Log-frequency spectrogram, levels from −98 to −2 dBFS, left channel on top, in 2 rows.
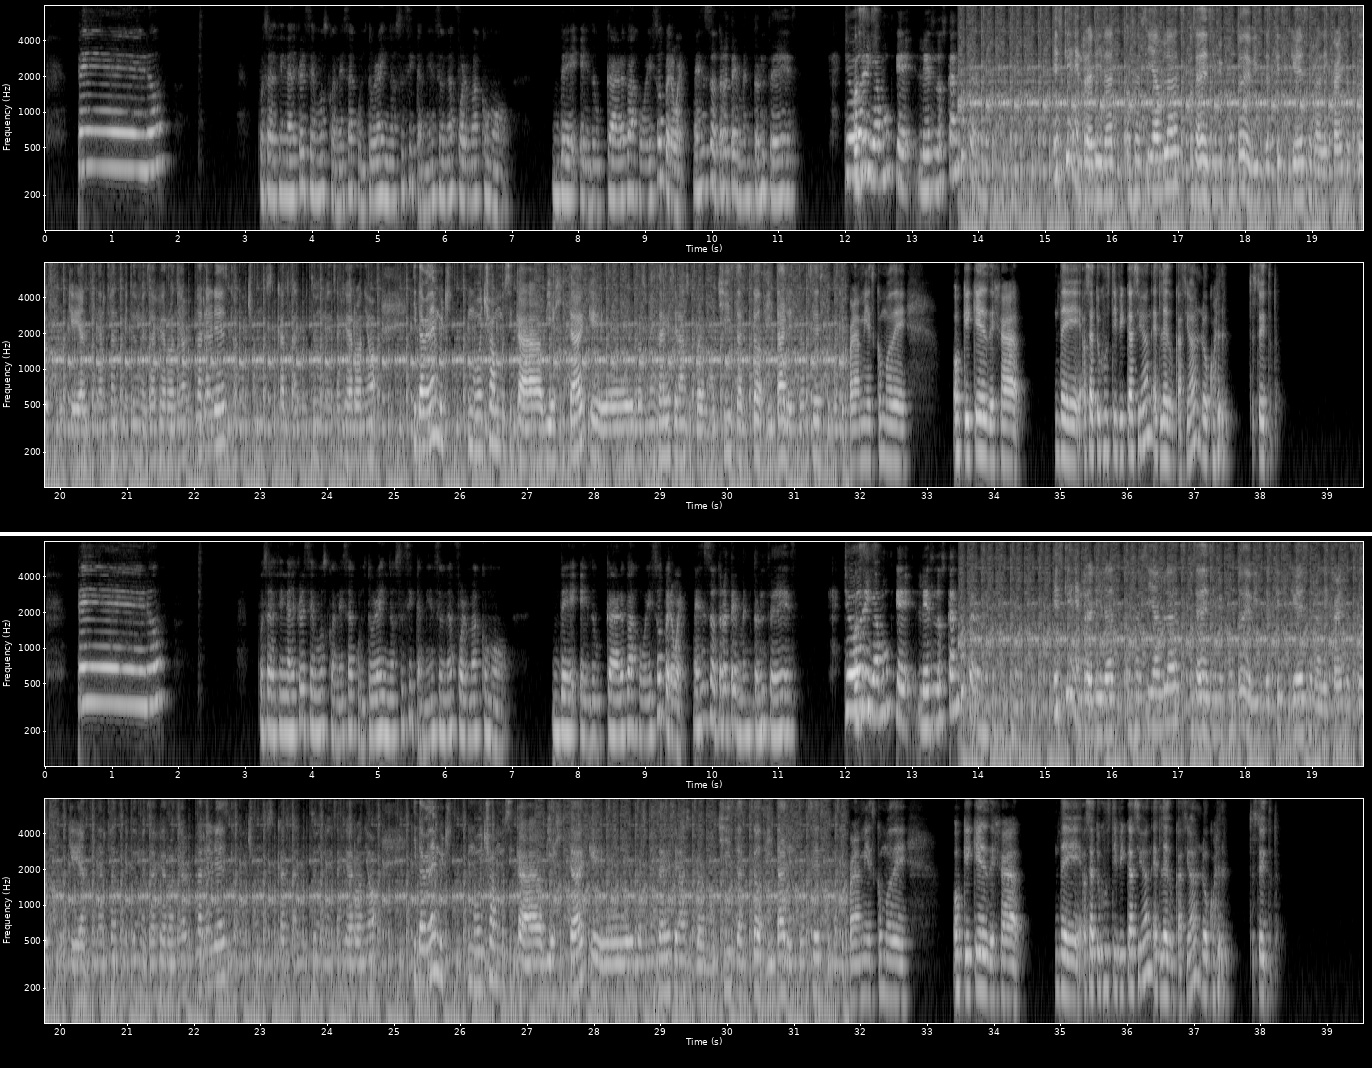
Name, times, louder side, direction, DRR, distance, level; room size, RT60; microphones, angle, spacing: voice 1, 0.5-1.8 3.2-6.9 7.6-11.2 12.0-14.8, right 3 dB, 70° right, 0.6 m, -32 dB
sound 1, 13.7-31.8, left 2 dB, 85° left, 1.0 m, -33 dB
voice 2, 15.1-25.9 26.1-32.9 33.4-34.4 34.9-37.5 37.9-38.2, left 3 dB, 30° left, 0.3 m, -31 dB
2.6 x 2.4 x 2.8 m
head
